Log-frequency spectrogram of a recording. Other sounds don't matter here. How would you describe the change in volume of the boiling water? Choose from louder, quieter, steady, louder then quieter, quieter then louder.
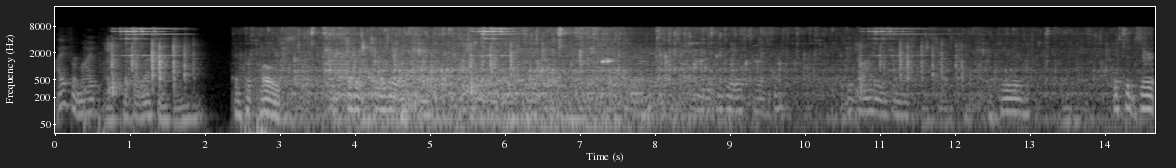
quieter.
